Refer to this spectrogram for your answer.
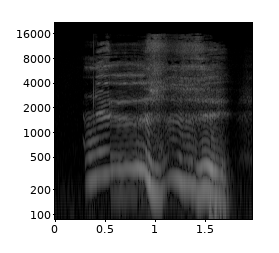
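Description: A person lets out one drawn-out groaning moan while stretching, fairly loud, its pitch wavering up and down for about a second and a half before dropping into a low, strained push.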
